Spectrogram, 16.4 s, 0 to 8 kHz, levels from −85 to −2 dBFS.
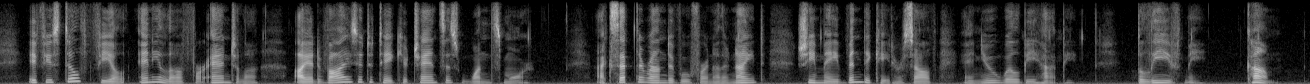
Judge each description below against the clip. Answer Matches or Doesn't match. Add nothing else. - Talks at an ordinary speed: Doesn't match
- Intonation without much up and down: Doesn't match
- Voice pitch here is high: Doesn't match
